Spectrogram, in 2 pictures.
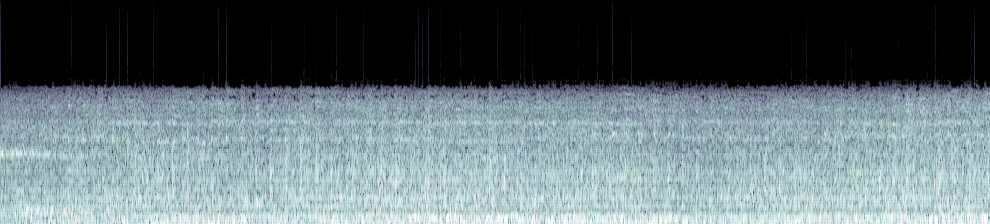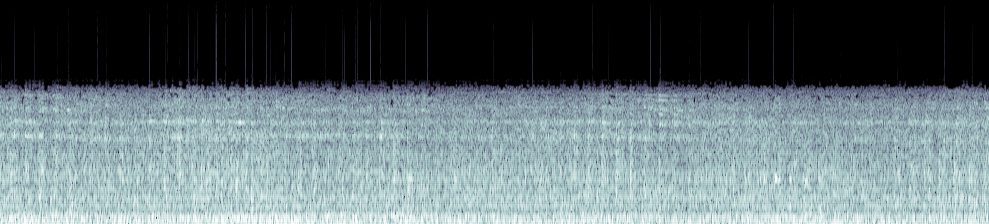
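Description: Freight train of railway tank cars rolling past close by: a steady, loud rumble of steel wheels on the rails that keeps up without a break.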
